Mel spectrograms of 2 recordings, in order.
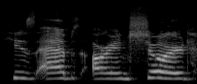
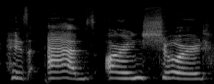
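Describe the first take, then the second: First: Said in the usual way. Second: "abs" and "insured" hit loud and slow; loud, drawn-out stress on "abs"; incredulous emphasis. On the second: Real, not acted. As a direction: spell out "His abs are insured" slowly, in disbelief. Repeats the absurd fact for emphasis.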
